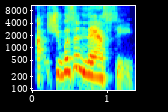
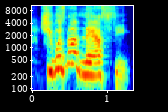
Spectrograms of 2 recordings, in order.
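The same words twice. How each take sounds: First: Said in the usual way. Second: Not punched, louder; stress on not. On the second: Real, not acted. Insisting to co-hosts she was not nasty, stress on not. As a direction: lean hard on the word not. Correcting herself on [name]'s manner.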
